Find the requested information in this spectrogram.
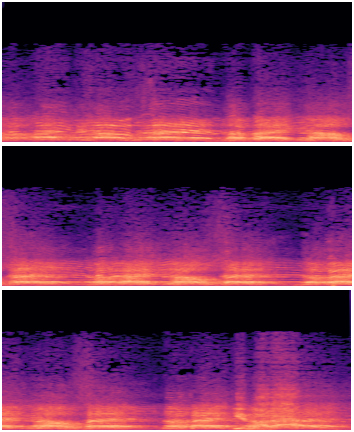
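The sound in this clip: A large crowd chants a religious slogan in loud unison, repeating it in rhythmic bursts with short pauses between shouts throughout.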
